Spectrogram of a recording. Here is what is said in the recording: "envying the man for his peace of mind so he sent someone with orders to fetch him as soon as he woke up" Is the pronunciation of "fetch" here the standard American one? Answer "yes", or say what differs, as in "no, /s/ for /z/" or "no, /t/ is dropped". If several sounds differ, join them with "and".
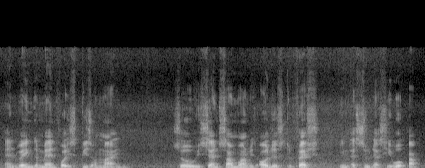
no, /ʃ/ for /tʃ/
